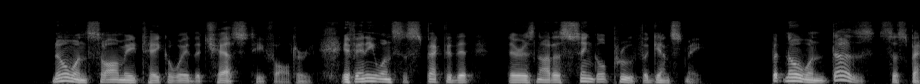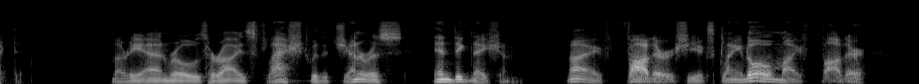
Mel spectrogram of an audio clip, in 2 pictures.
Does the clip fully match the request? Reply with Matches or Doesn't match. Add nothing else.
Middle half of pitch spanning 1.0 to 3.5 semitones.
Doesn't match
